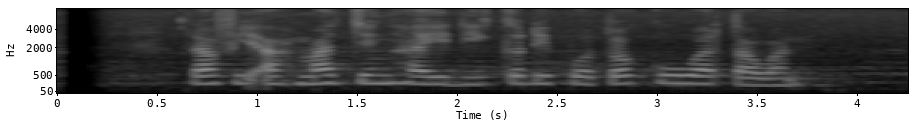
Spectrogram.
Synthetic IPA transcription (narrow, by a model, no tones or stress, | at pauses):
rafiʔahmat̪̚d͡ʒɨŋɦaidikɨrdipɔt̪ɔkuwart̪awan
